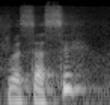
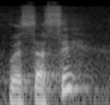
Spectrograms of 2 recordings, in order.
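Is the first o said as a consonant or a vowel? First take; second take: consonant; consonant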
